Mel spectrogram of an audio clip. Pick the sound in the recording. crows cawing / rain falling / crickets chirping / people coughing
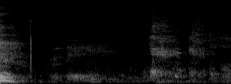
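people coughing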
